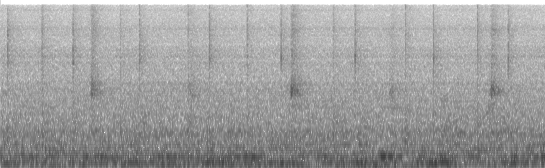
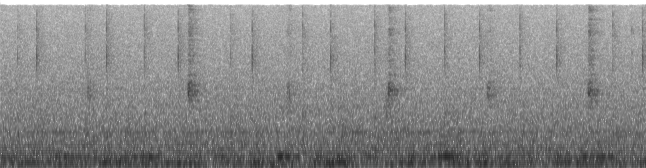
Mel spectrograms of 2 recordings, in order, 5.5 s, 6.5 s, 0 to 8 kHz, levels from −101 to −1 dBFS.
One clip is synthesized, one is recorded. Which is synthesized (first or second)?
first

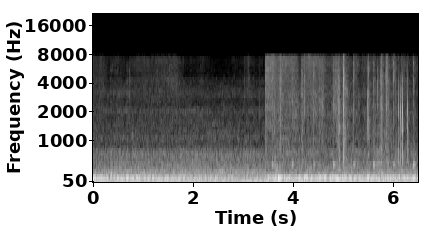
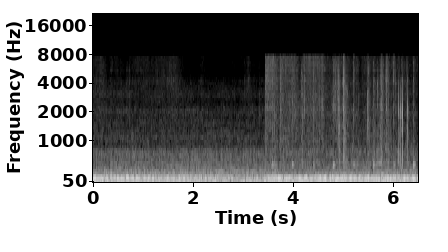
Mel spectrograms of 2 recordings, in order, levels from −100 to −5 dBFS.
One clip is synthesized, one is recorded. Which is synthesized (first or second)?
second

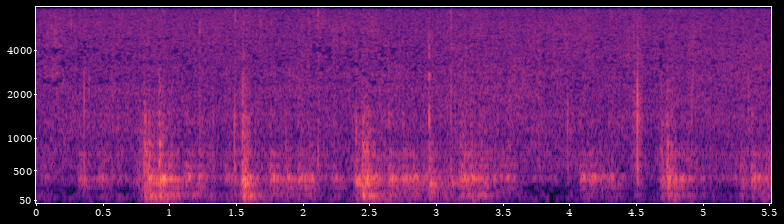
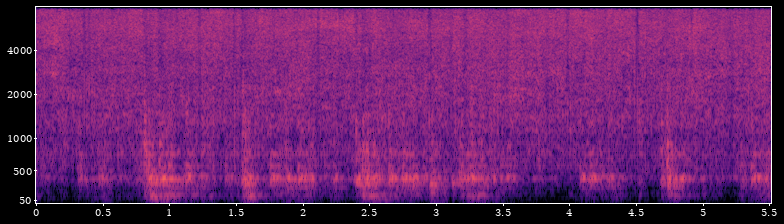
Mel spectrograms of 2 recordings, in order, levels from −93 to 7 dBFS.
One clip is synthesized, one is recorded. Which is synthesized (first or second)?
second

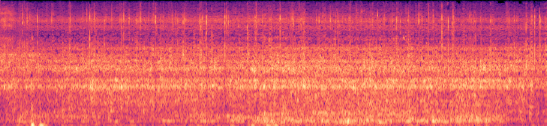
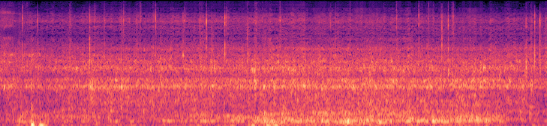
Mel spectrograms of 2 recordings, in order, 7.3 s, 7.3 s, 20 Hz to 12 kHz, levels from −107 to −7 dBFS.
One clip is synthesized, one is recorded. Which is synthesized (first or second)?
second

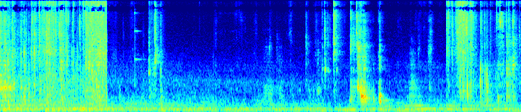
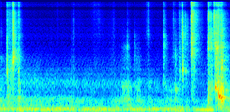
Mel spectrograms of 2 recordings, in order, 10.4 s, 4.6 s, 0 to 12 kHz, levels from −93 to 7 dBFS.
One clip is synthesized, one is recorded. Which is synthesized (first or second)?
second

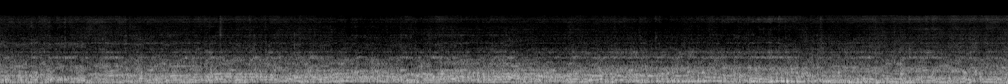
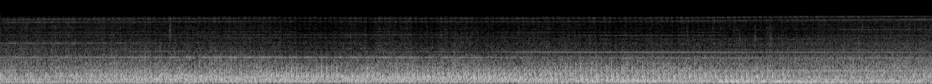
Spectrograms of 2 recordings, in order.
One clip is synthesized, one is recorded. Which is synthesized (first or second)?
first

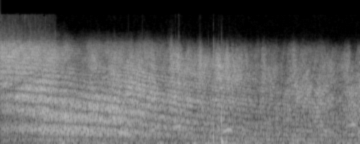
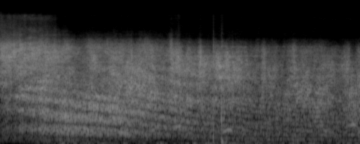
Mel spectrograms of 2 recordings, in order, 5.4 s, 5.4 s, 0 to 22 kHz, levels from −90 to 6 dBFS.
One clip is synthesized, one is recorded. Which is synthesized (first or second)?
second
